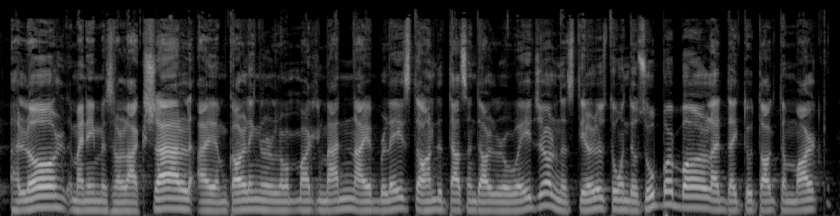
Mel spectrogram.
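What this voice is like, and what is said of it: Put-on Indian accent. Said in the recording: “I did my Indian accent. I'm really good. That's the only accent I can really do ... Not the best, but my best.”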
